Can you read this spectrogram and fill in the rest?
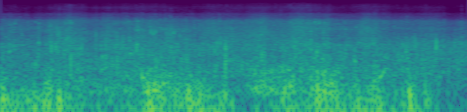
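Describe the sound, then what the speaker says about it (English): Steady wind gusting over open water during a boat crossing of the Inside Passage, a loud continuous roar with microphone buffeting and waves washing against the hull, with no talking. "The wind was starting to pick up."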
